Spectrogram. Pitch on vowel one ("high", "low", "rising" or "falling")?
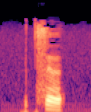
falling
